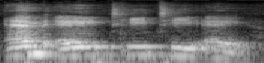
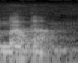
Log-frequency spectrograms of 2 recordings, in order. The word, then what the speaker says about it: matta: So M-A-T-T-A, matta. Right? It's two T's, twice as long, not mata.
